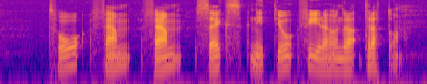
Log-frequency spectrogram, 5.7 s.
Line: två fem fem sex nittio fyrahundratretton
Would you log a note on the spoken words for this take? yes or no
no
